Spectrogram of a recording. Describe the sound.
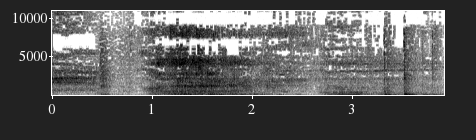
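Loud snoring: a long rasping, rumbling inhale followed by a shorter gravelly snort near the end, with no voices.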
